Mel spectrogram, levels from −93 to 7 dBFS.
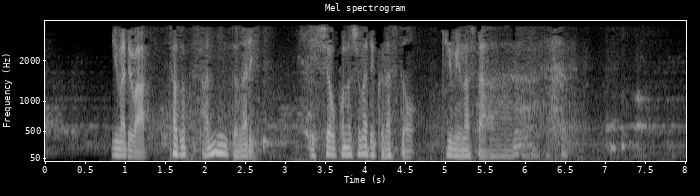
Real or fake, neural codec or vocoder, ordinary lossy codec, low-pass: fake; codec, 16 kHz, 1.1 kbps, Voila-Tokenizer; MP3, 16 kbps; 3.6 kHz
